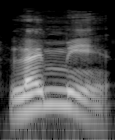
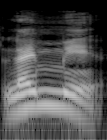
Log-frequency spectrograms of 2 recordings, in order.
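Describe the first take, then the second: The two takes are said the same way.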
